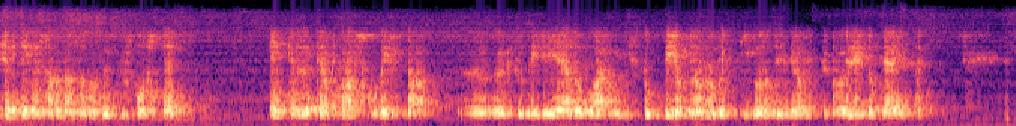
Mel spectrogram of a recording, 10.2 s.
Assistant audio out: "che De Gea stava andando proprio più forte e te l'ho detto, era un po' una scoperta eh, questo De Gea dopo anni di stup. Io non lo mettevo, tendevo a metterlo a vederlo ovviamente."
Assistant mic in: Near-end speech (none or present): none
